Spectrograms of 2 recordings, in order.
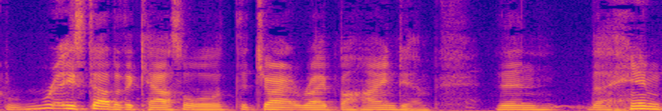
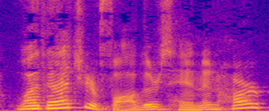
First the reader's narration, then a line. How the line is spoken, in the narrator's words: she cried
